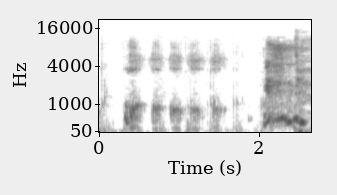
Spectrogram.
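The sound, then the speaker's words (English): A person imitates a pig with a quick run of five rhythmic grunting oinks, then one louder, longer squealing snort. The voice is fairly loud. “No, that farm he had a pig.”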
